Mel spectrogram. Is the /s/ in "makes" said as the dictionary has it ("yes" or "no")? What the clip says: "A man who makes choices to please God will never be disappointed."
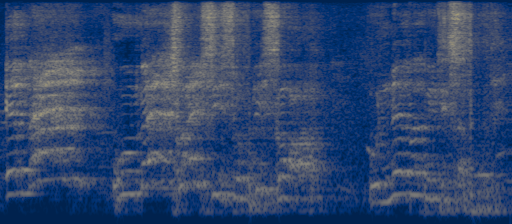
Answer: no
